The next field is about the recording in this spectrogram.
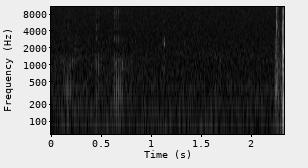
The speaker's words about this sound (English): Please put your cups up as we have our first slurp of the day.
